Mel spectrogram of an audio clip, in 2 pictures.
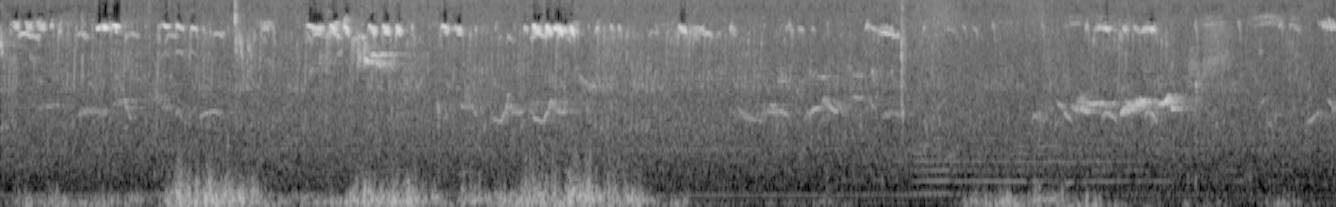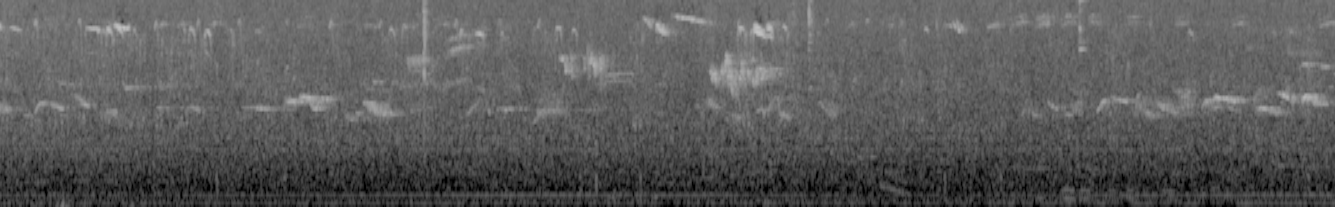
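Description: Wind rustles through leafy trees outdoors.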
